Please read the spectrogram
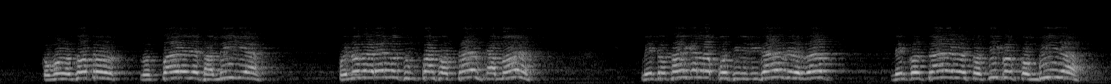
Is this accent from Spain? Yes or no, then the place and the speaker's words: no; Mexico; Entonces, señores, como mexicanos, pues nos corresponde estar ahí en la lucha con ustedes.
